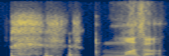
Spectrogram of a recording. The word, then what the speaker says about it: mother: mother mother thank you mother the ending is what is called a schwa it's mother the same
